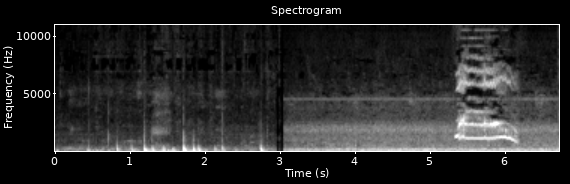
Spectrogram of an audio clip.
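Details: A kitten gives a single clear, drawn-out meow lasting about a second, steady and then dropping at the end, after several seconds of soft clicks, taps and shuffling noises with a low background hum.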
